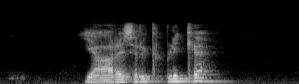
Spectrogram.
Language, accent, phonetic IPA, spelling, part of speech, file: German, Austria, [ˈjaːʁəsˌʁʏkblɪkə], Jahresrückblicke, noun, De-at-Jahresrückblicke.ogg
- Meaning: nominative/accusative/genitive plural of Jahresrückblick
